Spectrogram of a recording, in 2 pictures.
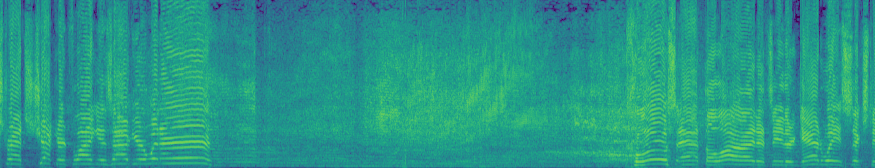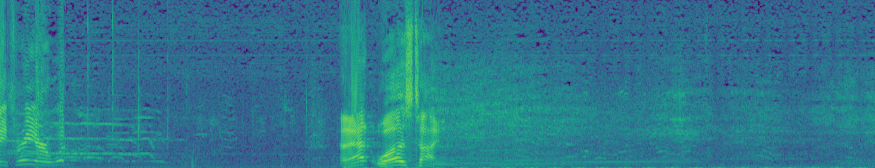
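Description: Race car engines roar.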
